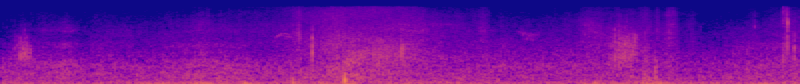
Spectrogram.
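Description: Near silence: faint outdoor background with one soft, short tap about one and a half seconds in.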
